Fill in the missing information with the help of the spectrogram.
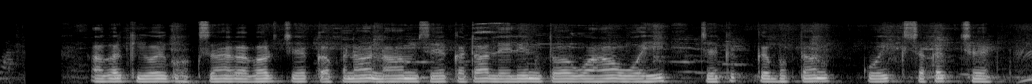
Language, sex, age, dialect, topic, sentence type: Maithili, male, 25-30, Bajjika, banking, statement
